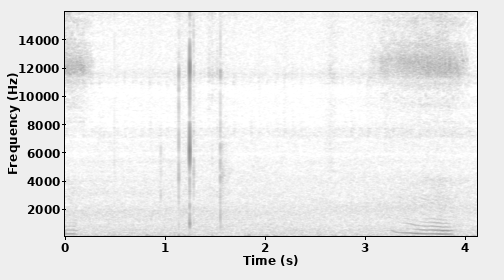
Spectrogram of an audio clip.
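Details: Umi the cat sleeping and snoring: a faint whistled squeak sliding downward at the start, then another falling, doubled whistle about three seconds later, over a steady low rumble of breathing and room noise.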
